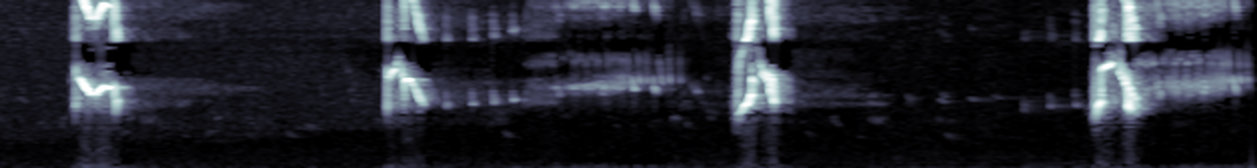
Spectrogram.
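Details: Four high, wavering, squeaky chirps from a Western yellow wagtail, several trailing into soft buzzy twitters, spaced about two seconds apart in quiet surroundings.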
